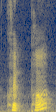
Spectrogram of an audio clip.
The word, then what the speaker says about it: Qliphoth: Qlippot. Clipot. That's pretty much how it's said from the Hebrew if you're in Israel.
